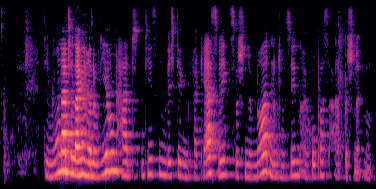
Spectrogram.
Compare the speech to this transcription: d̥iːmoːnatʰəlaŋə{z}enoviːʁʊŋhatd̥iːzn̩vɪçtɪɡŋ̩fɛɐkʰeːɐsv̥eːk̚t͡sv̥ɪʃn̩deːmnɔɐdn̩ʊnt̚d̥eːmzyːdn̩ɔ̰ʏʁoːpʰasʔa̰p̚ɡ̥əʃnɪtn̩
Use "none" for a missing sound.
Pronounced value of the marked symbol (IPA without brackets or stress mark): ʁ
